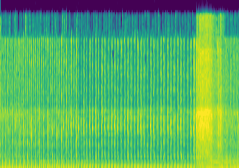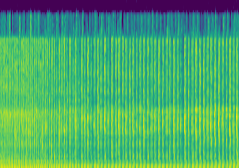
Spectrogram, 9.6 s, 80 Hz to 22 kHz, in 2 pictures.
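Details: Kawasaki Ninja 650 parallel twin misfires, pulsing unevenly with a quick blip then a lumpy, missing beat, running on one cylinder when letting off the throttle and sometimes randomly.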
